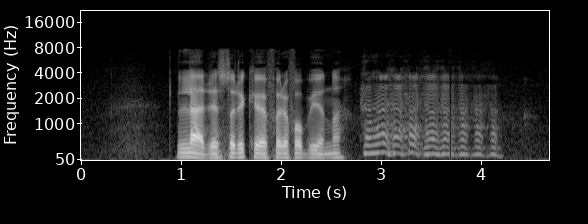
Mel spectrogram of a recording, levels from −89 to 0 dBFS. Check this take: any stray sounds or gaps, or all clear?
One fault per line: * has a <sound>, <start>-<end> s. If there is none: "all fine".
* has a laugh, 2.8-4.2 s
